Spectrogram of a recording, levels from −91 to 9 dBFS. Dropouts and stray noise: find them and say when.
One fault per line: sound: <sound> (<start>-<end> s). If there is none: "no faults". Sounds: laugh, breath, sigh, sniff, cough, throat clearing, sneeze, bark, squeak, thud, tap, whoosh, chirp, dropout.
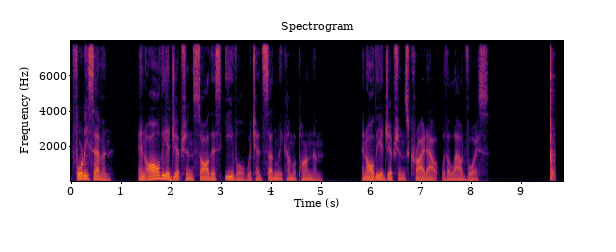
sound: thud (9.6-9.7 s)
